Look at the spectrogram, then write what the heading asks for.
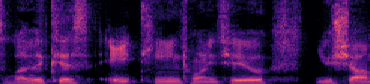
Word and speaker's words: Leviticus: sweet so yeah it's not pronounced Leviticus or however the you said it it's pronounced Leviticus right Leviticus right and so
